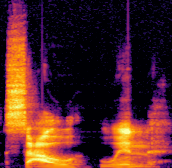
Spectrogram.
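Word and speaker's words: Samhain: to the ancient celtic festival of some hunt pronounced sal win saawan the Celts who live 2,000 years ago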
